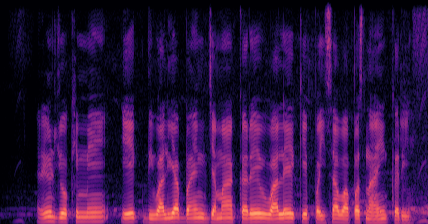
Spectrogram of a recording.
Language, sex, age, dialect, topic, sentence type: Bhojpuri, male, 18-24, Western, banking, statement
